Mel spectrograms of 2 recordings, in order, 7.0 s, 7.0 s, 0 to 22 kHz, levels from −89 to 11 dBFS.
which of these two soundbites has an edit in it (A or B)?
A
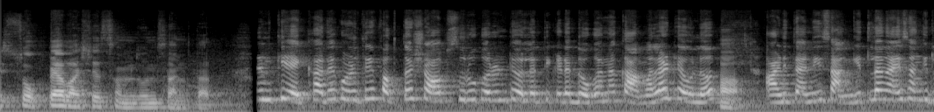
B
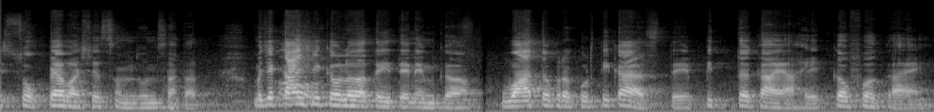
A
